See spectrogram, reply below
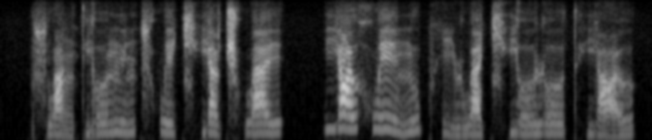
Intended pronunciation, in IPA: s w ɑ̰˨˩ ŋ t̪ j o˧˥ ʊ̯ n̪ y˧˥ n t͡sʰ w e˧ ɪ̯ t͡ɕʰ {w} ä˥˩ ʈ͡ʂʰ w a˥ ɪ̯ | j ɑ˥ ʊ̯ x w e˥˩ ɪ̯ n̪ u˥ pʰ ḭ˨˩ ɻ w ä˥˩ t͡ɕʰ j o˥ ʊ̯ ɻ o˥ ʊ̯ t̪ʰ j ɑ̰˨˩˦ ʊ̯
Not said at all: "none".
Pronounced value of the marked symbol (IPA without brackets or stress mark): j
